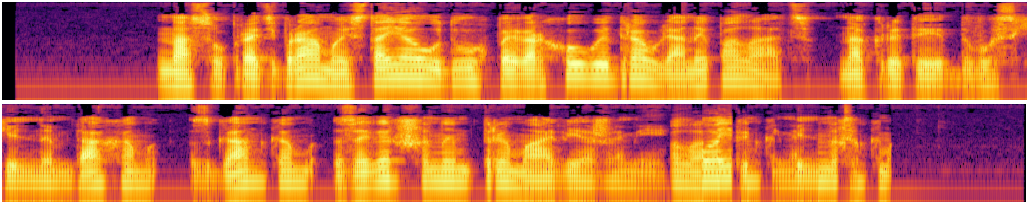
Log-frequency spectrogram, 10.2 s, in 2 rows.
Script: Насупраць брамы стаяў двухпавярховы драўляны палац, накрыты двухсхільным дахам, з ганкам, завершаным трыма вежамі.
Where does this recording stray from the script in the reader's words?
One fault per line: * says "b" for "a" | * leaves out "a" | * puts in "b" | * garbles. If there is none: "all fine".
* garbles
